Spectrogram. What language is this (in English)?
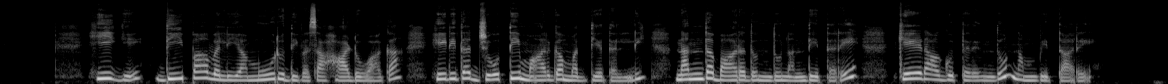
Kannada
